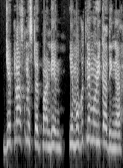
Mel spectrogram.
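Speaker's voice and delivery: cutting, angry rejection; angry outburst. Acted. Woman telling Mr. Pandian to get out of her sight, angry. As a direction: send him away in anger. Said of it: "கோவத்துல பேசியிருப்பாங்க".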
